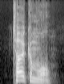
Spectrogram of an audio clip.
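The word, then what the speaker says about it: Tocumwal: Thanks to the Club Tokemwall. Did I say it right? – Yeah, you did. You got it right.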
